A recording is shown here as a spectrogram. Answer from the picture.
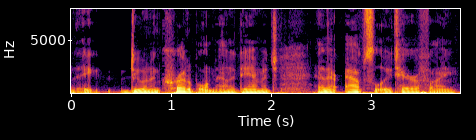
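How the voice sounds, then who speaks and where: A man's very deep, low voice, somewhat breathy, with a dark, mellow tone and an American accent. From US Midwest. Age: middle-aged. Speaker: art YouTuber. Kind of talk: tutorial vlog narration.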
